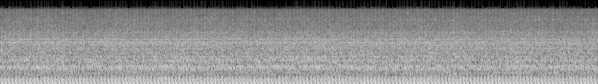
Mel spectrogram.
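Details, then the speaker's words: Gasoline generator after PRI-G fuel treatment and refitting a halfway-fouled original spark plug with anti-seize: steady, even buzz at constant pitch with no surging; normal running. "well no surging how's that plug was halfway fouled up"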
